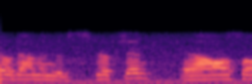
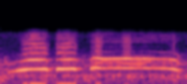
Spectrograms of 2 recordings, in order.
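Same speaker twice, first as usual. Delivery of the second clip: very high, drawn-out mock scream; imitated freak-out; 8 dB louder, much slower than usual. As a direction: shriek it slowly in cartoon disbelief. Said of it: "one that's like".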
